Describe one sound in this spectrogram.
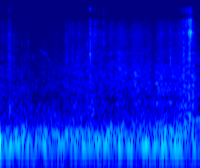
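A plastic bag crinkles in a hand.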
